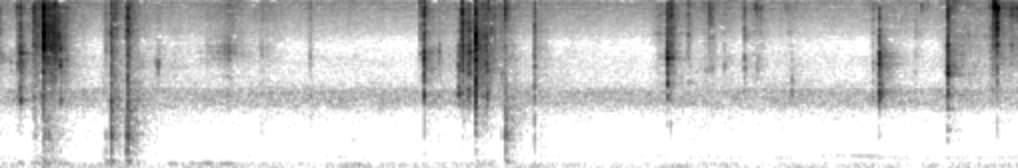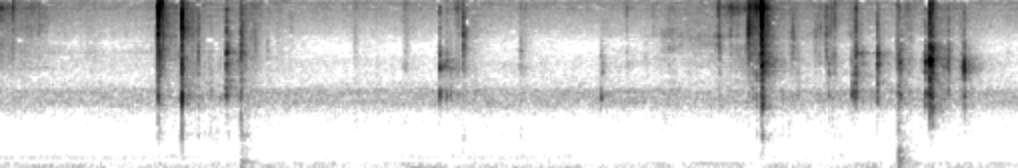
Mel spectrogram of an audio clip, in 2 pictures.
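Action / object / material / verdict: scrape / solid bar of soap cut with a small metal knife / soap / none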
